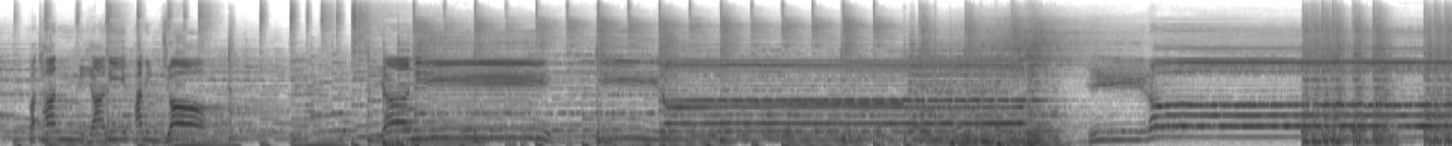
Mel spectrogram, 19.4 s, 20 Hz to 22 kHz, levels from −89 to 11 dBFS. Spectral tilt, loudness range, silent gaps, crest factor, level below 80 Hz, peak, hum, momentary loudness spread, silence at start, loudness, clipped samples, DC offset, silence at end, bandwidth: -3.5 dB/octave; 4 LU; none; 16 dB; -30 dBFS; 0 dBFS; none; 10 LU; 0 s; -15 LUFS; under 0.1%; under 0.1%; 0 s; over 20 kHz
